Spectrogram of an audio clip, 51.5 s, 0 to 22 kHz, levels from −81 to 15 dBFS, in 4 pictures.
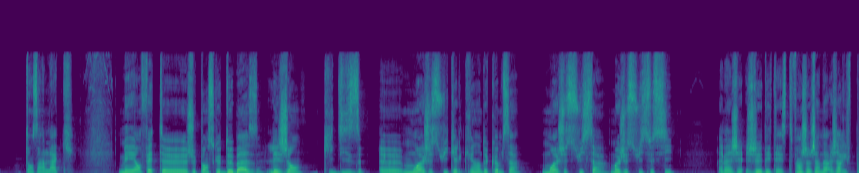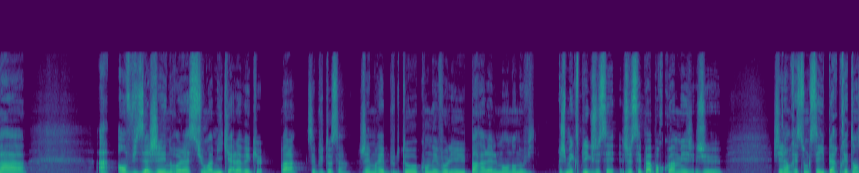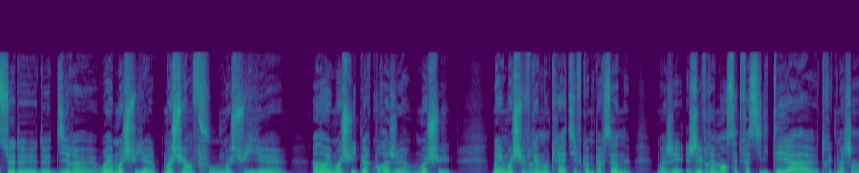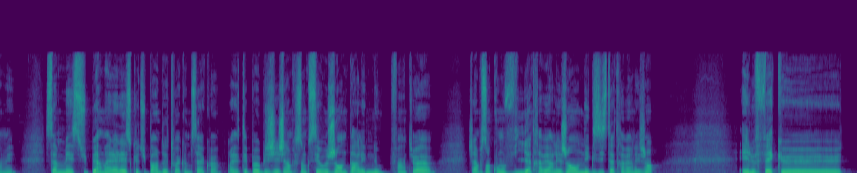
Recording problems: none

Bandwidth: 15 kHz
